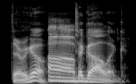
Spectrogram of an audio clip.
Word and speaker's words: Tagalog: It's pronounced Tagalog. Tagalog, our Girl Scout cookies.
